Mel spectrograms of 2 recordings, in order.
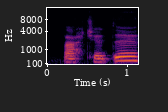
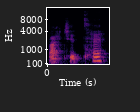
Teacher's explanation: we have the locative suffix, which then now is in its original form. We didn't need to make it unvoiced. We didn't need to say bahçete because there's no need, because the word ends in a vowel.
